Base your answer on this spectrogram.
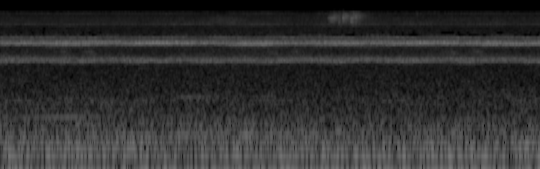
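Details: Continuous ringing trill of many summertime crickets recorded in New England, steady and high-pitched, with one brief fainter buzz higher up midway.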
